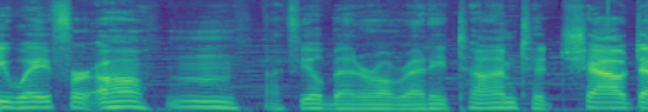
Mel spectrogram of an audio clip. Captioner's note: moans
